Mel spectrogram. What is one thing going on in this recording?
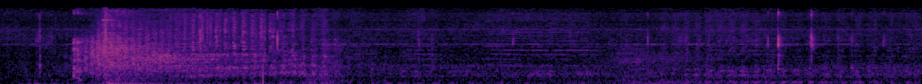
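A sports car engine rumbles and revs.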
